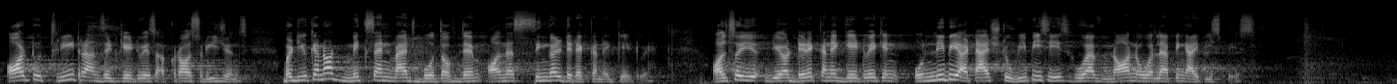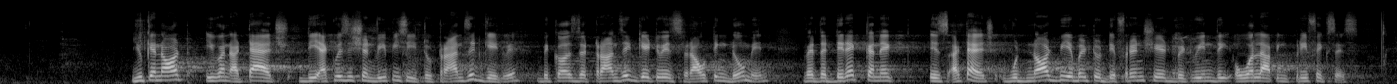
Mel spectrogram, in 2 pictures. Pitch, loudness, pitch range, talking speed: 155 Hz, -24 LUFS, 145-180 Hz, 150 wpm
